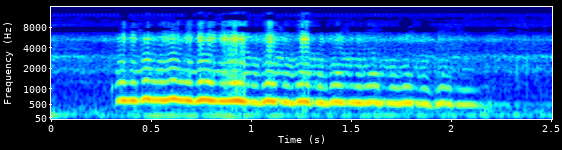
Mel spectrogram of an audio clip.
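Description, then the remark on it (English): A voice imitates a turkey gobbler with one loud, sustained, high-pitched call that wavers slightly and slides gently downward for about two seconds, with no other voices. “Then the great big turkey gobbler, he makes a noise like this.”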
